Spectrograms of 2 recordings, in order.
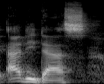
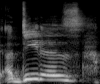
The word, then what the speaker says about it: Adidas: But you might notice that people in Europe might say Adidas whereas people in North America might say Adidas. I'm not sure which is right. But both of these are common. But Adidas is easier to pronounce. Adidas. Well, unless you grow up saying Adidas.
